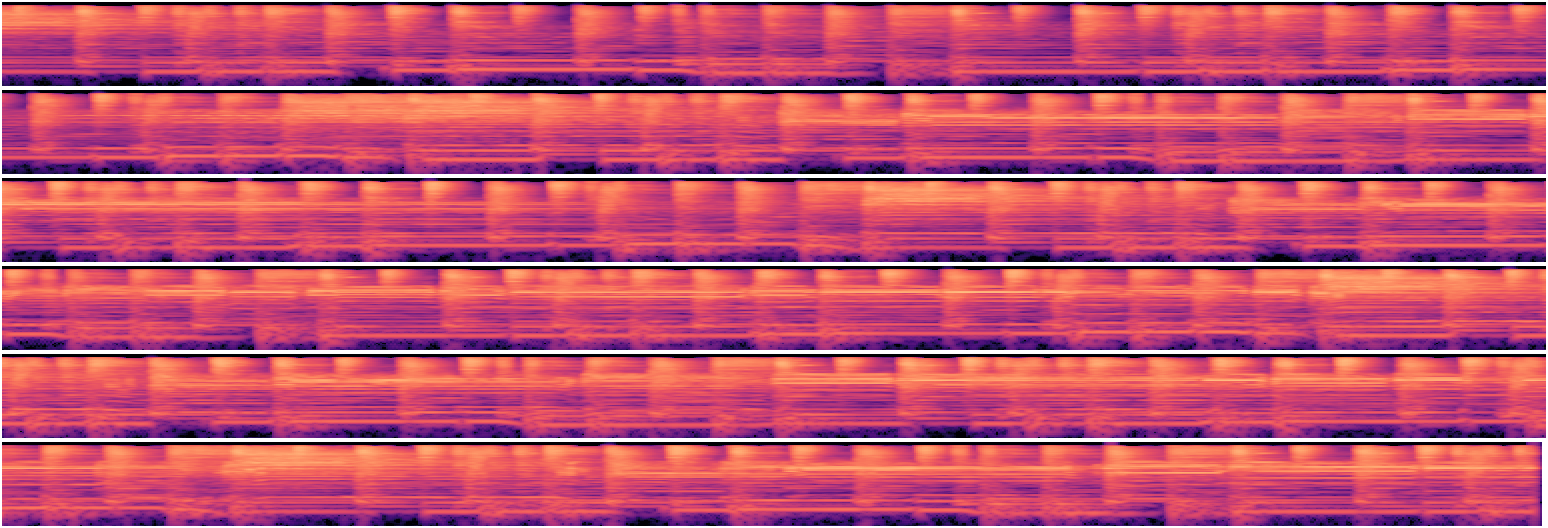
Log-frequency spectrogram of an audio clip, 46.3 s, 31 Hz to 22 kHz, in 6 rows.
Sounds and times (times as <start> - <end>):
Music: 0.0 - 46.3.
